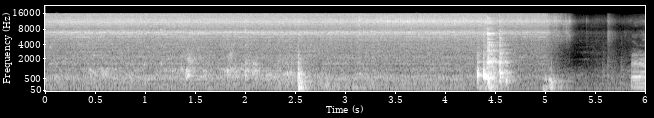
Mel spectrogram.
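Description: Kitchen tap running steadily into the sink while dishes are washed, with a light knock and then a louder clatter of dishware, before the water is shut off suddenly about five seconds in.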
